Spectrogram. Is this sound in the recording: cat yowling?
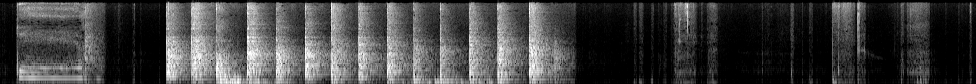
no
